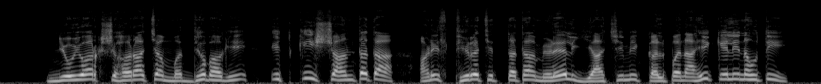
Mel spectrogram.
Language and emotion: Marathi, surprised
